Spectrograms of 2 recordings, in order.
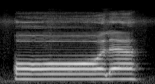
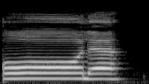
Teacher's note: the letter قا, it needs 2 حركة because it is a mad, and the 1 حركة for lam. So it will be قال.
